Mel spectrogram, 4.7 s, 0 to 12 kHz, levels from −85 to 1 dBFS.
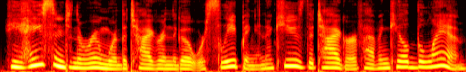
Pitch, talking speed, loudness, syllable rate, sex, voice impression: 220 Hz, 285 wpm, -17 LUFS, 7.2 syllables/s, female, very feminine, slightly young, slightly tensed, slightly cute, slightly unique, lively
